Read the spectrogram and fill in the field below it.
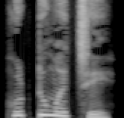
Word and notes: ಹುಟ್ಟುಮಚ್ಚೆ: huṭṭu macce

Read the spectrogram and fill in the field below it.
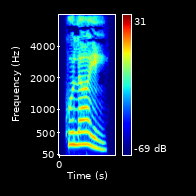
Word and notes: ಕುಲಾಯಿ: kulāyi

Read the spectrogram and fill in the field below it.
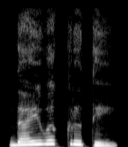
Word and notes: ದೈವಕೃತಿ: daiva křti

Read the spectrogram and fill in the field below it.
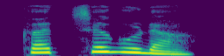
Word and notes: ಕಚ್ಚೆಗಟ್ಟು: kaccegaṭṭu

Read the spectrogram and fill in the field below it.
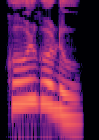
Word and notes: ಕೋಳ್ಗೊಡು: kōḷgoḍu; kannada

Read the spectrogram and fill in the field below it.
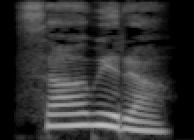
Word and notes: ಸಾವಿರ: sāvira

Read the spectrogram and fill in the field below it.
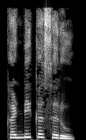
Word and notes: ಕಡ್ಡಿಕಸರು: kaḍḍilasaru

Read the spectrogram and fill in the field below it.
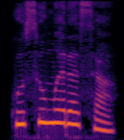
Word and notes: ಕುಸುಮರಸ: kusuma rasa

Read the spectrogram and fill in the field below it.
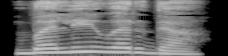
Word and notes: ಬಲೀವರ್ದ: balīvarda

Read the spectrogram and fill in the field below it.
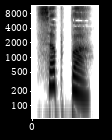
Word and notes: ಶಾಪ: śapa

